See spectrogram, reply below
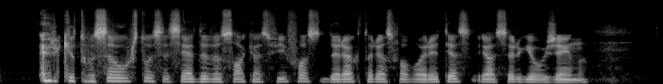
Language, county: Lithuanian, Alytus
